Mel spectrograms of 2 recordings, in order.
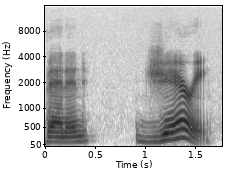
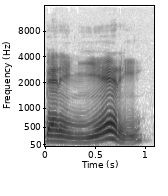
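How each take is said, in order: First: Jerry begins with a j sound. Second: Jerry begins with a y sound. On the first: The speaker calls it right. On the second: The speaker calls it wrong. "It's not"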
